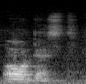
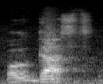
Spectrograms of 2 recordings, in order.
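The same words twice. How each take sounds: First: The stress is on the first syllable. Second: The stress is on the second syllable. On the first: It names the month of the year. "As a noun, which is the month of the year, is August" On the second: It means very special or very important. "that word is not stressed on the first syllable"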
